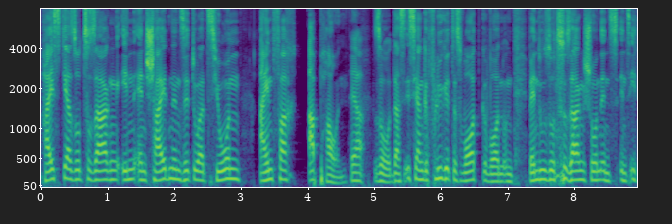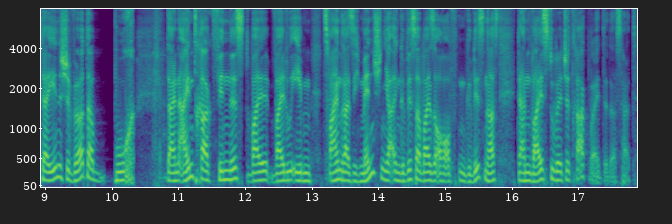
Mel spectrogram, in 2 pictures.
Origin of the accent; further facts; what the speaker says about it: Berlin, Germany; ich als Berliner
